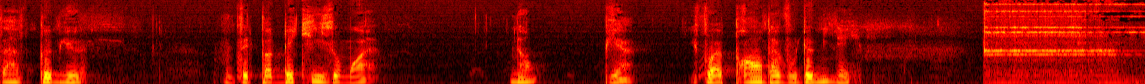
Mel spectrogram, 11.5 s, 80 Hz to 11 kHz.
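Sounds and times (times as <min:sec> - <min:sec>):
speech: 0:00.0 - 0:01.0, 0:02.2 - 0:03.8, 0:05.1 - 0:05.4, 0:06.0 - 0:08.7
telephone bell ringing: 0:09.8 - 0:11.4.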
